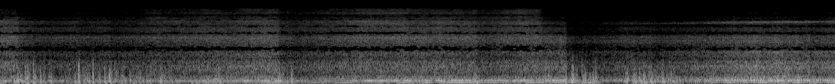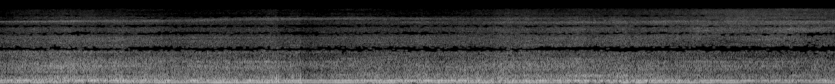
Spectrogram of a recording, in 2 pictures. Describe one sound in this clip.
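A diesel train's engine hums loudly as it rolls into a station.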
